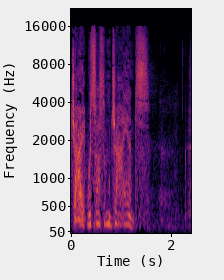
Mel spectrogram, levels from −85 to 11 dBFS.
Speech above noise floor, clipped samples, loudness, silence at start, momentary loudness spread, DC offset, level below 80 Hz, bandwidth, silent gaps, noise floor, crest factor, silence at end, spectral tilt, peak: 28 dB; under 0.1%; -24 LUFS; 0 s; 7 LU; under 0.1%; -70 dBFS; 17 kHz; none; -54 dBFS; 20 dB; 0 s; -2 dB/octave; -8 dBFS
